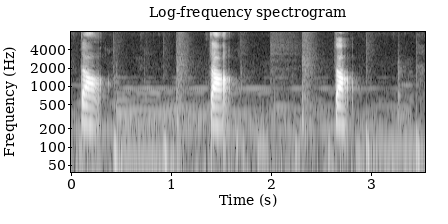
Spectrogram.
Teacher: Now this sound again has no equivalent in English. It has a lot of pressure and is spoken with the least amount of air of the trio. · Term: double consonant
